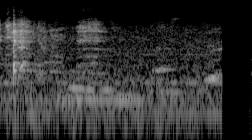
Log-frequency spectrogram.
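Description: Utensil scraping and knocking against a pot while batter for Greek lukumades doughnuts is mixed, a few clinks up front and then softer swirling before it cuts off abruptly.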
